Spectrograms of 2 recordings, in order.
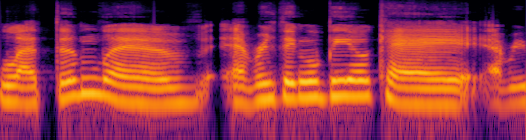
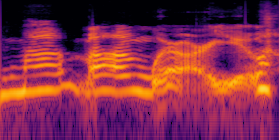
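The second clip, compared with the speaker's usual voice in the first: put-on very high, cute small child's stuttering voice; 9 semitones higher than usual. Imitating a child looking for his mom: imitating Abel's stutter. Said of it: "it would be the cutest little stutter".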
